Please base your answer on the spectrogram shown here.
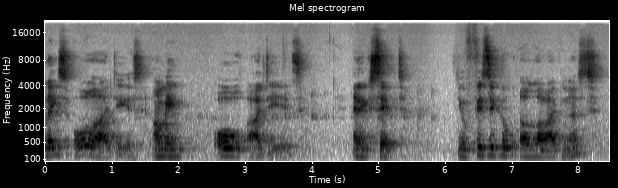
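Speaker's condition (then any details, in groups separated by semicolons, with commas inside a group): ALS/MND; onset foot drop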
